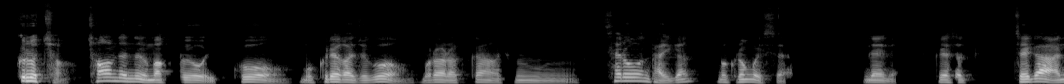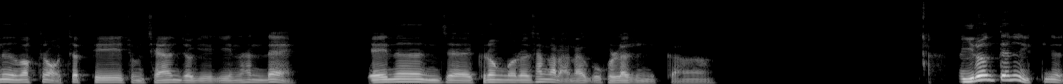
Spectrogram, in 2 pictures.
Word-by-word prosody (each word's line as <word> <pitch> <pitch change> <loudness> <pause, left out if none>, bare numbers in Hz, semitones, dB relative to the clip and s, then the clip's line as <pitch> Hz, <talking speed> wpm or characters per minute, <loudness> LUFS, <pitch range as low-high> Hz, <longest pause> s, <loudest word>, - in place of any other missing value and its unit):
그렇죠. 155 -2 +5 0.2
처음 165 +1 +3
듣는 140 -4 +2
음악도 100 -1 +1
있고 110 -10 -2
뭐 - - -8
그래 120 -1 +3
가지고 100 - 0
뭐라 100 +4 -1
그럴까 95 0 -4
좀 90 -4 -9 0.4
새로운 165 -2 0
발견 115 +7 -3 0.2
뭐 110 -3 -6
그런 115 +2 -1
거 - - +1
있어요. - - -11 0.8
네네. 95 -7 -4 0.4
그래서 105 0 -2 0.5
제가 125 +3 +6
아는 110 +4 +1
음악들은 105 0 -2
어차피 105 -2 -4
좀 90 -2 -10
제한적이긴 95 -2 -4
한데 100 -5 -4 0.8
얘는 115 0 +2
인제 95 -1 -1
그런 105 0 -1
거를 100 -1 -1
상관 115 0 -2
안 80 +1 -7
하고 85 0 -5
골라 90 0 -1
주니까. 75 -1 -13 2.5
이런 195 +12 +8
때는 205 -1 +4
있 - - -8
근데 120 -2 -4
105 Hz, 240 characters per minute, -24 LUFS, 90-120 Hz, 2.5 s, 이런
